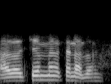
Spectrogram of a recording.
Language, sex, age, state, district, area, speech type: Santali, male, 18-30, Jharkhand, Pakur, rural, conversation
